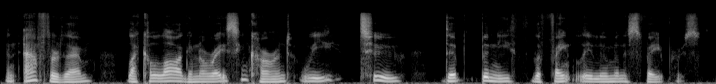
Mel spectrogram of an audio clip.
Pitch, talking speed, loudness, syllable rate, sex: 140 Hz, 150 wpm, -20 LUFS, 4.5 syllables/s, male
